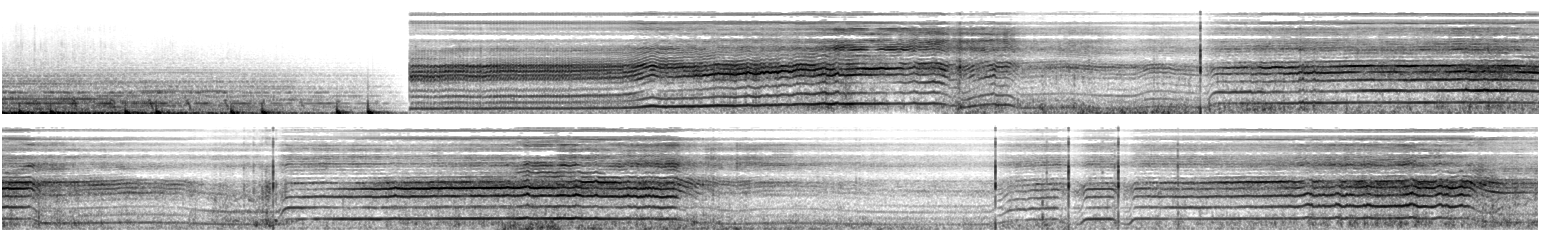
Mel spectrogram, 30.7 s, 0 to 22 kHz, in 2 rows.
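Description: Fading intro music, then the .21 two-stroke nitro engine of an Ofna HoBao Hyper 7 TQ2 RC buggy cuts in suddenly, running at high revs as a high whine. Its pitch climbs and falls several times as the throttle is opened and backed off.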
